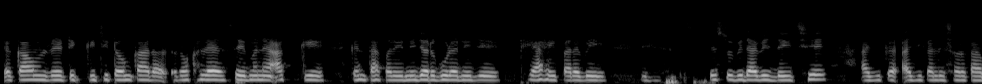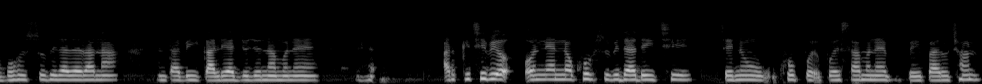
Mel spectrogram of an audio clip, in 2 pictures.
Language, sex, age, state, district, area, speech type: Odia, female, 30-45, Odisha, Kalahandi, rural, spontaneous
